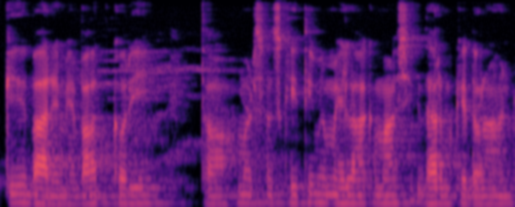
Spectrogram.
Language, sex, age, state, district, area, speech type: Maithili, male, 18-30, Bihar, Madhubani, rural, spontaneous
